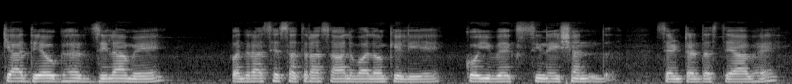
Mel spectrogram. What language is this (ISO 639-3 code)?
urd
